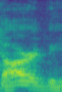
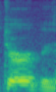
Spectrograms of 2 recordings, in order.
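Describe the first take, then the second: First: The first vowel sounds like the one in 'car'. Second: The first vowel sounds like the one in 'her'. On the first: The speaker calls it wrong. "it's not uh, Darby" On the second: The speaker calls it right. "it's Derby. It's D E R B Y"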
